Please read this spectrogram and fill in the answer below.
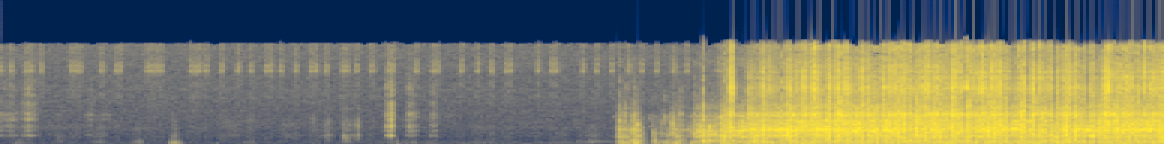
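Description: A remote-controlled truck's motor and drivetrain start abruptly about four seconds in and run loud and steady as it drives off. Before that there are only a few faint taps.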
